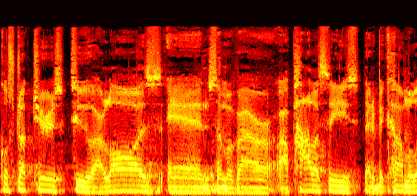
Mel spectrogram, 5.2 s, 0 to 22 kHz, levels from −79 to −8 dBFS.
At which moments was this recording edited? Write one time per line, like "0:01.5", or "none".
0:03.4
